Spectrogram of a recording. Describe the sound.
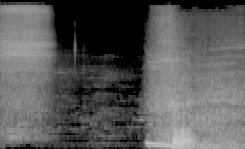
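A deep inhale into the belly during a breathing exercise: a breathy rush of air fades out, and after a quiet pause a louder, longer airy breath follows.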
